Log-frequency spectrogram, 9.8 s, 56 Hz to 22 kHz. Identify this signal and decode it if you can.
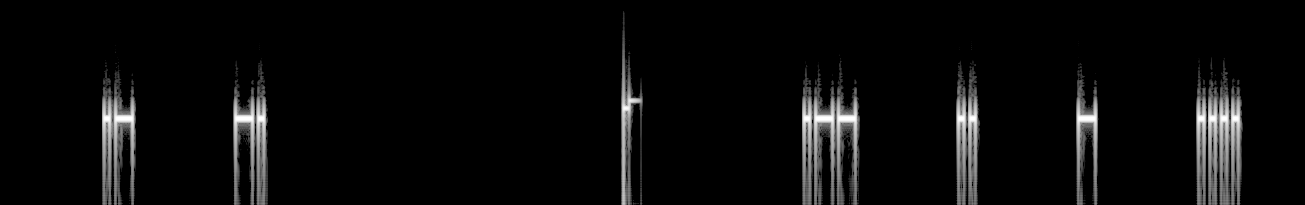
Morse code, heard as a keyed tone, about 27 wpm, spaced as for 10 wpm, 700 Hz. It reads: AN WITH
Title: 6x Character Spacing - Top 100 Words - 28wpm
